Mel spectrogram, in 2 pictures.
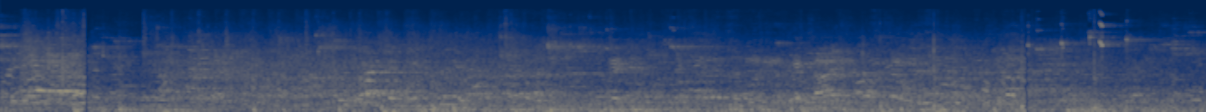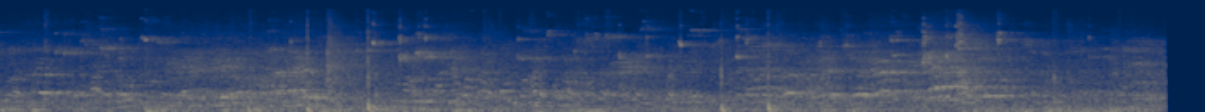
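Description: Basketball game sound in a large gymnasium: players and spectators calling out over one another, with a basketball bouncing on the hardwood floor in sharp knocks, all echoing in the hall. The sound cuts off suddenly near the end.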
